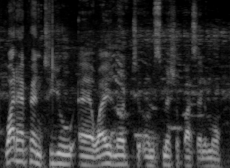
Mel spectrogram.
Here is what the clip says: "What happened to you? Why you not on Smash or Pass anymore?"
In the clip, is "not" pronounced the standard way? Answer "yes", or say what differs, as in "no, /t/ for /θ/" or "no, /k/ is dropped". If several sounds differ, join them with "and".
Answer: no, /l/ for /n/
